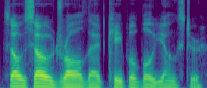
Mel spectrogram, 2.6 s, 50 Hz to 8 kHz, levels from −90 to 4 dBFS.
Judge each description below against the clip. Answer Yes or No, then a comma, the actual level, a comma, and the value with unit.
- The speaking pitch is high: No, low, 100 Hz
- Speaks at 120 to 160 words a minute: Yes, average, 140 wpm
